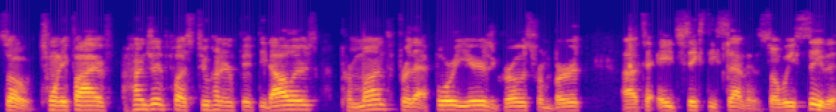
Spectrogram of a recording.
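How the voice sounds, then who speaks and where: Medium in pitch, a man's voice moves at a moderate pace with fairly even intonation. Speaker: insurance agent teaching financial literacy class. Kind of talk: reading aloud from a book with commentary. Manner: halting, self-correcting.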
